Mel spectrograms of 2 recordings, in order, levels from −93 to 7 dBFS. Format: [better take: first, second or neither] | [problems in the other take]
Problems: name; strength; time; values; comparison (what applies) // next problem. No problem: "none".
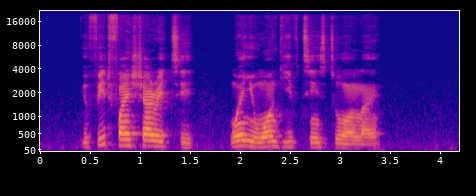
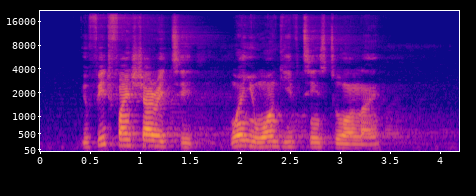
first | room echo; dies away in 1.1 s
